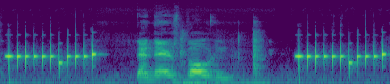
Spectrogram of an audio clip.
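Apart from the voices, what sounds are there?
Facebook call ringtone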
